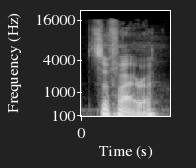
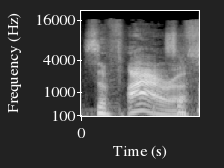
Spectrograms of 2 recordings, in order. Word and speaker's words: Sapphira: Sapphira. – Sapphira. – Or if I'm just going to go ahead, the Southern Baptist pronunciation would be Sapphira.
